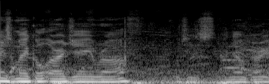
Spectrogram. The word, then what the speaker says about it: Roth: be missing my name is Michael RJ rth which is I know very hard to spell but it's the way it's pronounced so uh I was living in New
